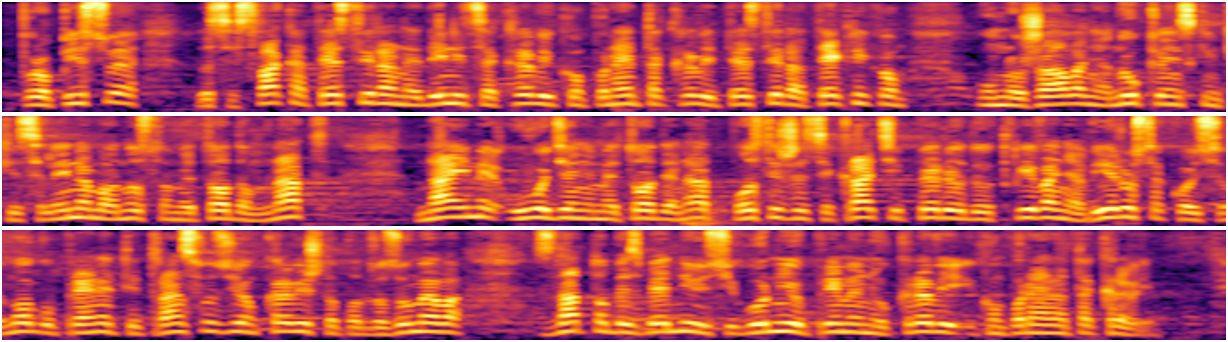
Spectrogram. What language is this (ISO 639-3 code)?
srp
